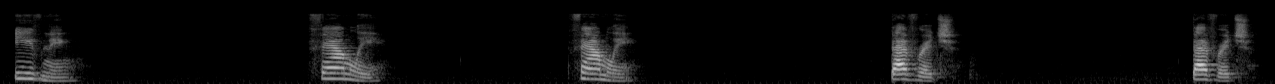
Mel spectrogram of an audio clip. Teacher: Each one of these words contains one vowel, one syllable, which is not pronounced.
